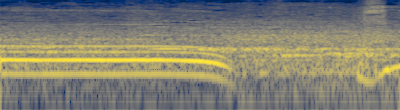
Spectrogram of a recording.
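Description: A man's voice holding one long, drawn-out exclamation at a steady pitch, fading out a little over a second in. Quieter hall noise follows.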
